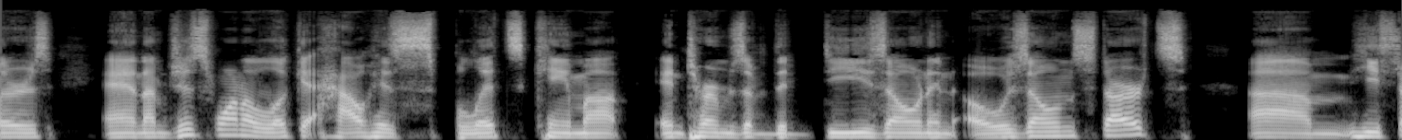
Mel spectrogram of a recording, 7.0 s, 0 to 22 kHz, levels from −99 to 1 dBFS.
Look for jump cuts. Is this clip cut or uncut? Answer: cut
